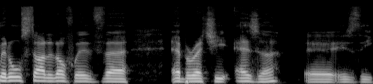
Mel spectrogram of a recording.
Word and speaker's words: Eberechi Eze: It all started off with Eberretti Eza is the correct pronunciation of his name being unveiled on the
